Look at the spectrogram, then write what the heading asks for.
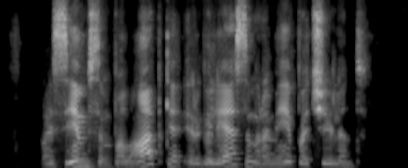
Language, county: Lithuanian, Vilnius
